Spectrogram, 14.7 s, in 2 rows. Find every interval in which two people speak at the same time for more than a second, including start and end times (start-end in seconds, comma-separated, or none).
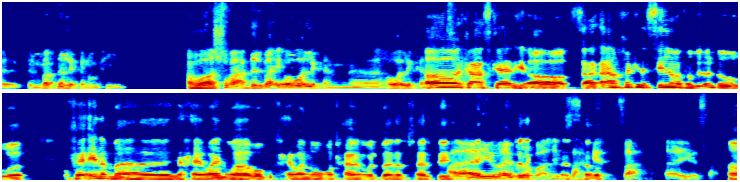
11.8-13.4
